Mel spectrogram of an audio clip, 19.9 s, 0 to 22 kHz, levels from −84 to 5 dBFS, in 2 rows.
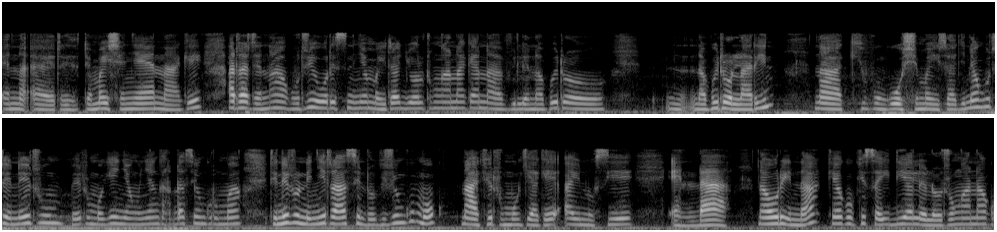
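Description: Speech throughout sounds dull and rough, with a fluttering grainy noise clinging to voiced tones, heavy damage that points to Dolby Digital compression, likely at a low bitrate around 48 kbps. A spectrogram shows nothing above 7 kHz and speckled, patchy energy where missing detail is noise-filled.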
